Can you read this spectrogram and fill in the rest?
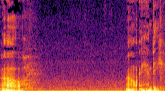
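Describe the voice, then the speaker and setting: An actor playing a gentle, flustered male scientist in an audio drama, hesitant, stammering and soft-spoken. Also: medium pitch, animated, measured pace, a little hiss or hum. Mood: quiet, concerned.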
